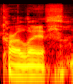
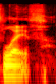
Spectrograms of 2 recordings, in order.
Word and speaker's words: Carleith: I imagine it's Carlisle. – Carlisle, maybe. Yeah. C-A-R-L-E-I-T-H.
